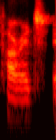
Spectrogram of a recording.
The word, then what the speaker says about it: Porij: Yeah, just like the food, pronounced Porij. Yeah, spelled P-O-R-I-J.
